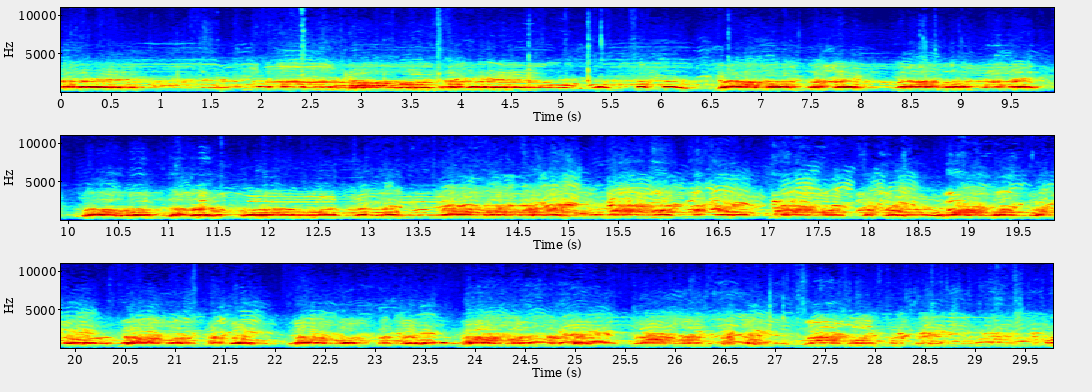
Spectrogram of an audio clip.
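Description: A large crowd of men chanting and shouting together, loud and continuous, with a brief lull about ten seconds in.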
